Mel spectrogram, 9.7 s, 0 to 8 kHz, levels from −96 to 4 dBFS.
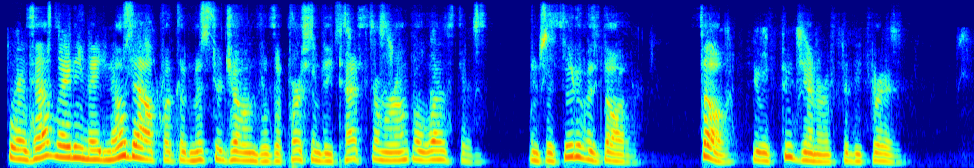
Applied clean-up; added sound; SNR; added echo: neural mask model DeepFilterNet 3.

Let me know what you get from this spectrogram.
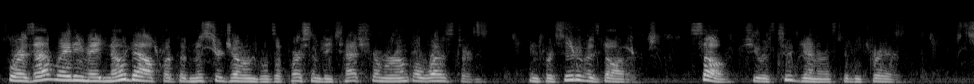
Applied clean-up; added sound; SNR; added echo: neural separator model SepFormer DNS4.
